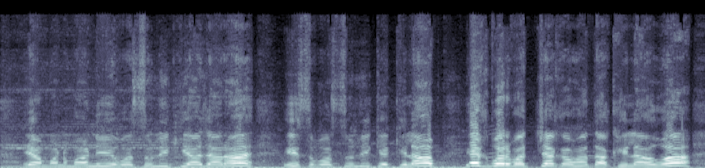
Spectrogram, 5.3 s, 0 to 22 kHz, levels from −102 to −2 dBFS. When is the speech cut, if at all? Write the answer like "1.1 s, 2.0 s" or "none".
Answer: 3.5 s

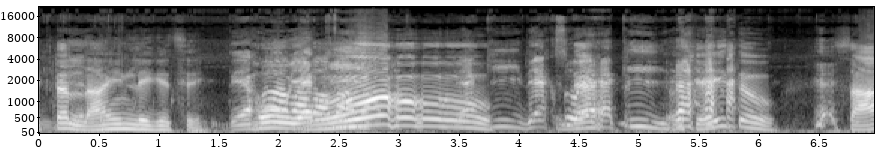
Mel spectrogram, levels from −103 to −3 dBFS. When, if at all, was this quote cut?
none

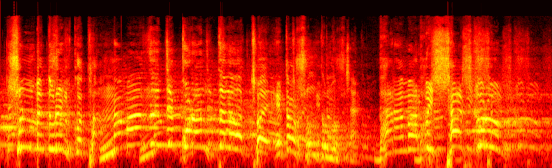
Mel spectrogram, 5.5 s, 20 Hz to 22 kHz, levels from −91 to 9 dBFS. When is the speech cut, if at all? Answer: 0.9 s, 4.0 s

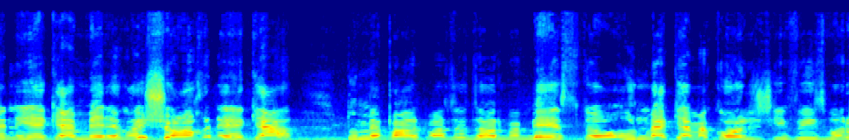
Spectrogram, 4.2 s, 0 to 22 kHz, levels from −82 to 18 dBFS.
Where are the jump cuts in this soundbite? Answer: none

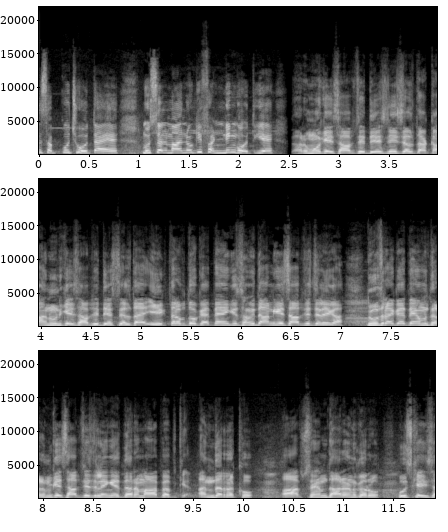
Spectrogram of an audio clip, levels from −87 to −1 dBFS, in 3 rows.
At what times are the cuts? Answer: 2.5 s

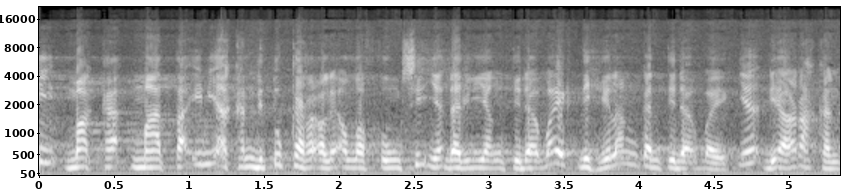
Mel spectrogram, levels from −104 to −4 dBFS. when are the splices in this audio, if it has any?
none

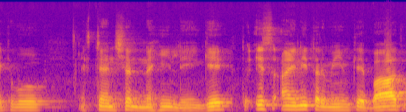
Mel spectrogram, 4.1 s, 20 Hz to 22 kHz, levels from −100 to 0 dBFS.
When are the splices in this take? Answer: 2.4 s

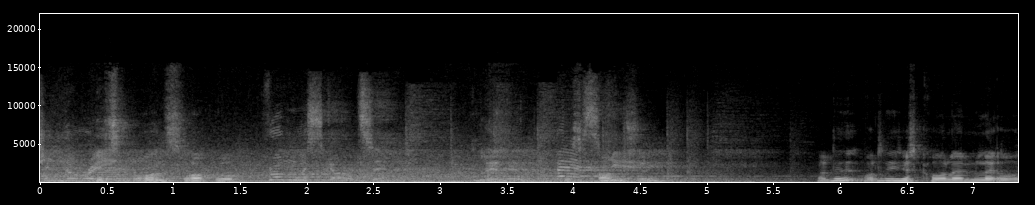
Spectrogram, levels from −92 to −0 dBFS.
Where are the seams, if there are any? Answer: 3.5 s

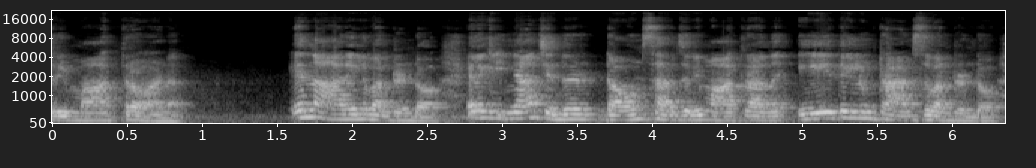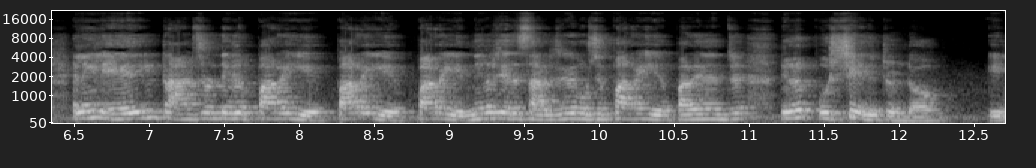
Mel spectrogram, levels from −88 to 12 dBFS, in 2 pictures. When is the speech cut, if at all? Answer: none

